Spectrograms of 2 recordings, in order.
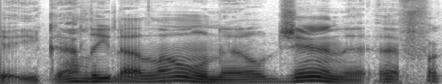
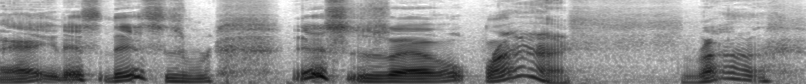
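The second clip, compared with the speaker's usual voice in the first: put-on drawl, higher; 4 semitones higher than usual. Retelling a phone call from the father: imitating a drawl. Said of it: "he had a little drawl".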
